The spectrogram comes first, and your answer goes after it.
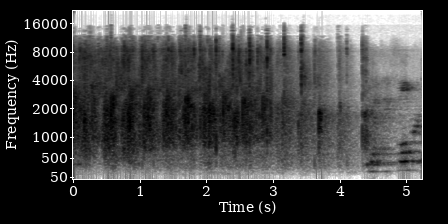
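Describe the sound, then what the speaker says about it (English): Audience at a live business sales seminar applauds a presenter, loud continuous clapping that tapers off, then a voice speaks over the hall near the end. "Round of applause."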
